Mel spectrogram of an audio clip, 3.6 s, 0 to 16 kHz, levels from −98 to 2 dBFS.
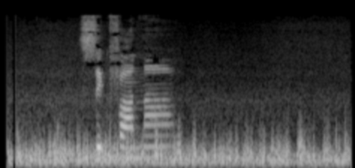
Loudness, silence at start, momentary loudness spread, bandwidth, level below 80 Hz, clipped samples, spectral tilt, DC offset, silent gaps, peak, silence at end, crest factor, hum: -29 LUFS; 0.05 s; 8 LU; 11.5 kHz; -50 dBFS; under 0.1%; -6 dB/octave; under 0.1%; none; -6 dBFS; 0.05 s; 22 dB; none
